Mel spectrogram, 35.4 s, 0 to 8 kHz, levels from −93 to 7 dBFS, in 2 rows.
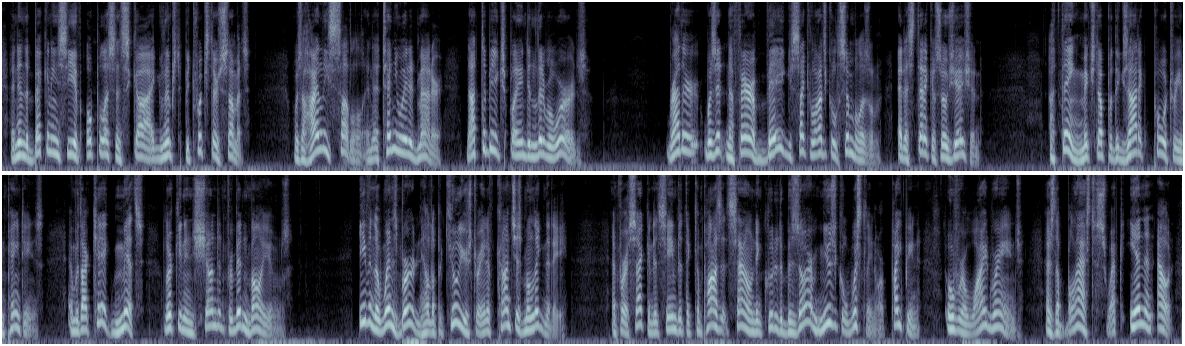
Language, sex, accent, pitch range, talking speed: English, male, American, 150-220 Hz, 165 wpm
